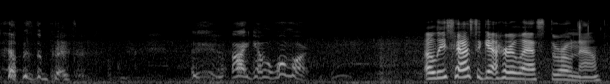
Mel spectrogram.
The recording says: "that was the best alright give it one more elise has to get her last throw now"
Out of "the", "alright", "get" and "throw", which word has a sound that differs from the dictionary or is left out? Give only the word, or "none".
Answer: alright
